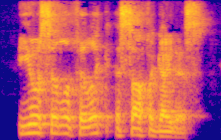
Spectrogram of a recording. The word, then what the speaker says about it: eosinophilic esophagitis: Eosinophilic esophagitis.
